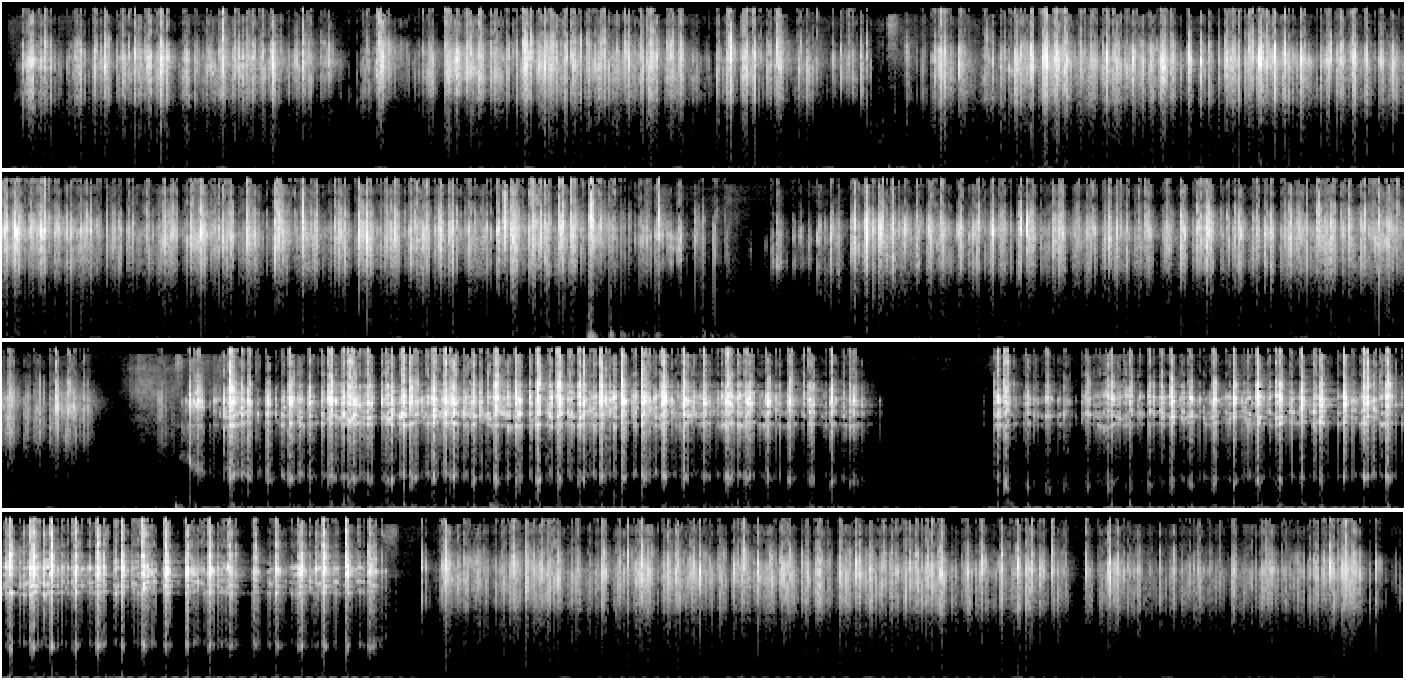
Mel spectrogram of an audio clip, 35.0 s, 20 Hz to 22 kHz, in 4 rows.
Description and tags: Shaking Dice
Shaking a trio of dice.
Recorded with Zoom H2. Edited with Audacity.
